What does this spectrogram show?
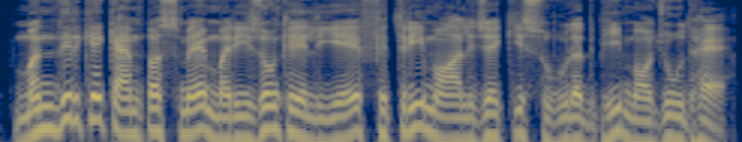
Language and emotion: Urdu, neutral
